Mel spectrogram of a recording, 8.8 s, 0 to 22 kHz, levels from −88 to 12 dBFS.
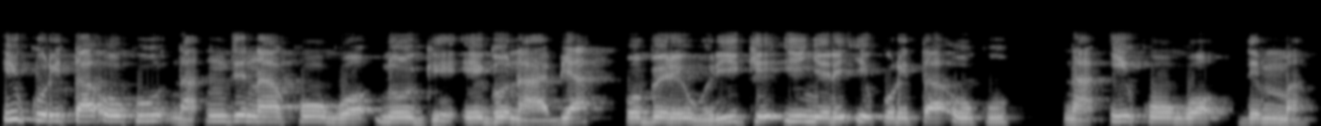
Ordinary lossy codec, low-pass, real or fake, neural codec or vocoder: none; 7.2 kHz; real; none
